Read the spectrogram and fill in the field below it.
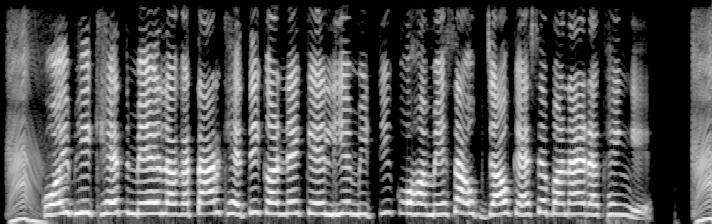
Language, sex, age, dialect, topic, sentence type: Magahi, female, 31-35, Western, agriculture, question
